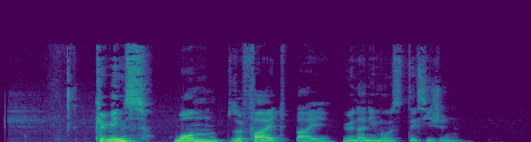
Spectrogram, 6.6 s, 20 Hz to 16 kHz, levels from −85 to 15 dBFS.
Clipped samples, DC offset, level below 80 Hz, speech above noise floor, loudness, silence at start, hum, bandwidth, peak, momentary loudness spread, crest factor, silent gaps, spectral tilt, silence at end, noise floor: under 0.1%; under 0.1%; -46 dBFS; 59 dB; -16 LUFS; 0.85 s; none; 11.5 kHz; 0 dBFS; 25 LU; 18 dB; none; -6.5 dB/octave; 0.95 s; -74 dBFS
